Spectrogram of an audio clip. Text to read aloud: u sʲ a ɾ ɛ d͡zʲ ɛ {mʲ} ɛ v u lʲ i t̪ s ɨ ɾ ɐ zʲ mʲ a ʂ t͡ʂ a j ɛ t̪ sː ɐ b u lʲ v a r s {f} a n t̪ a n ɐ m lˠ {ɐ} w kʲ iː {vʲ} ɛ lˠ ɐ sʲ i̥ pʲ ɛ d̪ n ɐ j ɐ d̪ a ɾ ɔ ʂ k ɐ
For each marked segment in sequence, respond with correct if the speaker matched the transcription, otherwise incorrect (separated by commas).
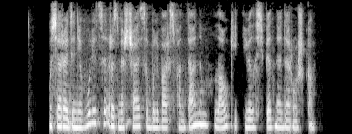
incorrect, correct, incorrect, correct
